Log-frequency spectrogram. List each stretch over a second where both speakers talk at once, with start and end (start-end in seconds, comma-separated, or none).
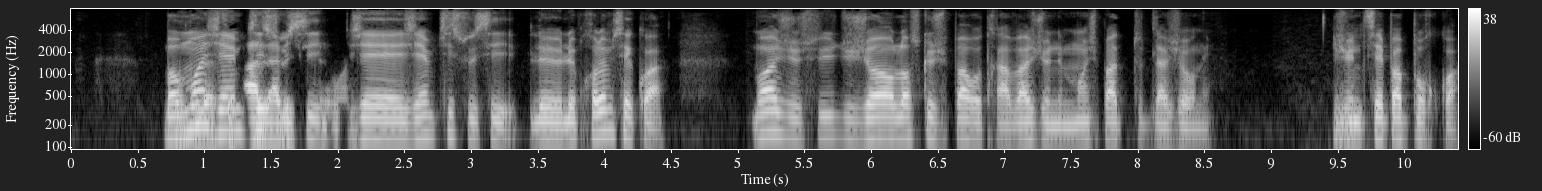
0.7-2.2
